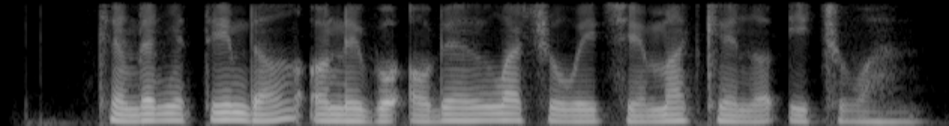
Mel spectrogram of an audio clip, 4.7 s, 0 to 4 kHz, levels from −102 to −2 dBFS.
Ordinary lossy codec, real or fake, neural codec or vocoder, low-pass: none; fake; codec, 16 kHz, 0.5 kbps, FunCodec, trained on LibriTTS, 25 frames a second; 3.6 kHz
